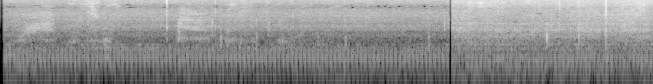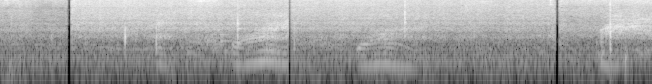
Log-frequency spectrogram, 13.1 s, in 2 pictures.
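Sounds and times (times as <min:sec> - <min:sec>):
wood fire crackling: 0:00.1 - 0:13.0
eggs sizzling in a pan: 0:04.3 - 0:13.0.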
